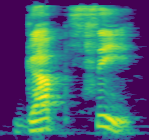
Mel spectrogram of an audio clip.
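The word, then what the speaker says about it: 값이: ini empat huruf ini anda bacanya tetap gap ya dibaca gap kemudian siotnya pindah ke i si dibaca seperti jadi gapsi ya dibacanya adalah gapsi seperti itu tulisannya kan gapet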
